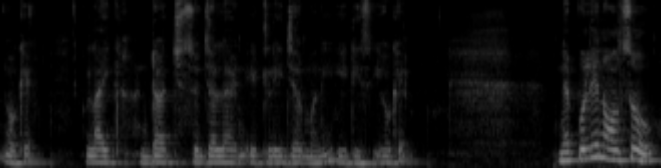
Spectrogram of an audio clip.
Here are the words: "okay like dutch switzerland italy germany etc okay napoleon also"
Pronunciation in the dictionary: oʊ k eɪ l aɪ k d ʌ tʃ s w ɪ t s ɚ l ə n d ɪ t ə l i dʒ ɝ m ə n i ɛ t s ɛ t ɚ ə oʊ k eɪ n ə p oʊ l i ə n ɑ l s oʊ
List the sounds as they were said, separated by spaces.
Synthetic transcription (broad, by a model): oʊ k eɪ l aɪ k d ʌ tʃ s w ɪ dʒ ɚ l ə n d ɪ t ə l i dʒ ɝ m ə n i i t i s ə oʊ k eɪ n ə p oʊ l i n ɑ l s oʊ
